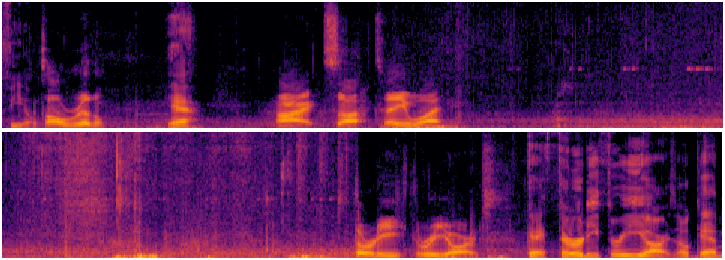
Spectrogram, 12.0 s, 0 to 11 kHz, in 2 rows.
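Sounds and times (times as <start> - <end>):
rustling: 3.8 - 9.0.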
